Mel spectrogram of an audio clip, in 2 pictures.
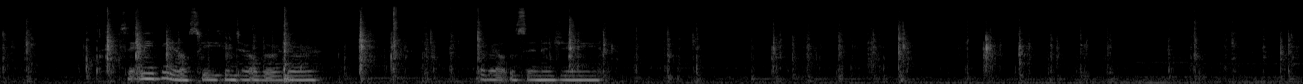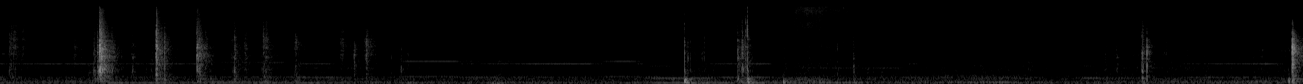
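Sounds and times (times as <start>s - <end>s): cards shuffling: 0.0s - 17.2s, 19.8s - 21.8s, 24.1s - 25.1s.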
